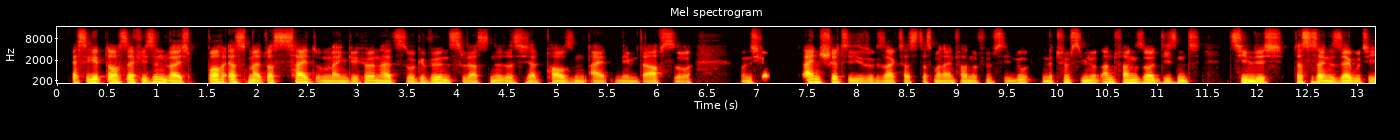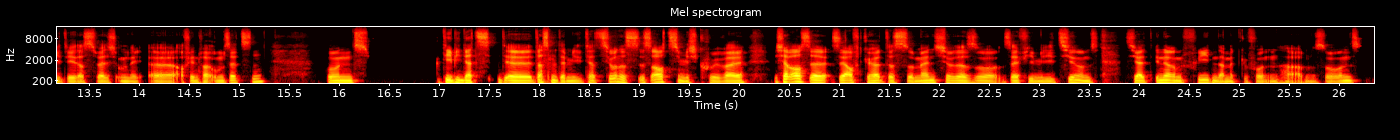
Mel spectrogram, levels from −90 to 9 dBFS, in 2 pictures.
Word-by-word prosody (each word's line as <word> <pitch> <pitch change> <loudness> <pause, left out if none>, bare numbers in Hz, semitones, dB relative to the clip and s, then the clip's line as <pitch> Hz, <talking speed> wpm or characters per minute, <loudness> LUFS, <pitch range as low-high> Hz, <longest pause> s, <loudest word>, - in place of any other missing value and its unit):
es - - -1
ergibt 140 +2 +2
auch 130 -2 +6
sehr 125 0 +3
viel 125 - -1
Sinn, 135 +1 +1
weil 100 -1 +6
ich 95 - -6
brauche 125 +1 +6
erst 125 0 +1
mal 115 - +4
etwas 105 -1 0
Zeit, 130 -1 +3
um 100 -4 -4
mein 95 -1 -1
Gehirn 100 +3 0
halt 100 0 +1
so 95 -2 -5
gewöhnen 115 +7 0
zu 100 -2 -7
lassen, 90 +3 -4
ne, 115 - -2
dass 90 -4 -4
ich 105 - -8
halt 90 -2 -4
Pausen 95 -3 -1
einnehmen 95 -1 -4
darf - - 0
so. - - -6 0.5
Und 95 - -6
ich 85 - -6
glaube, - - -4 0.2
die - - -51
kleinen 150 - +4
Schritte, 135 -1 -1
die 100 -3 -2
du 95 +1 -4
gesagt 105 +3 -2
hast, 105 -1 -4
dass 95 - -6
man 100 -1 -2
einfach 100 +1 -3
nur 95 -1 -4
15 115 -2 -9
Minuten 125 +3 -6
mit 95 -1 -3
15 115 -3 -3
Minuten 120 +3 -2
anfangen 125 -1 0
soll, 125 -1 +2
die 100 -3 -5
sind 100 0 -3 0.3
ziemlich 95 -6 +1
das 105 -1 +2
ist 120 - -2
eine 105 -4 +5
sehr 105 +3 +4
gute 95 -3 -3
Idee, 90 +1 -2
das 80 0 -4
werde 95 -1 0
unbeding 90 -1 -5
äh, 90 -2 -1
auf - - -7
jeden 100 -2 -1
Fall 95 - 0
umsetzen. 115 - -3 0.6
Und 105 -1 +2 0.8
die 115 - +8
Midaz 105 -2 +3
äh, 105 -3 +7
das 120 - +1
mit 115 - +1
der 95 - +2
Meditation 100 +10 -2
ist 120 - 0
ist 115 - -3
auch 140 0 +5
ziemlich 95 -10 -2
cool, 95 -3 -1
weil 100 +3 +4 0.2
ich 125 - -4
habe 150 - +7
auch 160 - +9
sehr 120 -1 +5
sehr 120 -1 +4
oft 110 - -6
gehört, 105 0 +2
dass 100 -2 0
so 100 - -1
Mönche 110 +4 0
oder 105 -1 +3
so 100 -1 -1
sehr 100 -5 -1
viel 100 0 -5
meditieren 95 +7 -1
und 95 -2 -2 0.3
sich - - -2
halt 105 -1 +4
inneren 115 -3 +3
Frieden 120 +1 -2
damit 85 0 -2
gefunden 85 +1 -7
haben 85 0 -6
so 85 +1 -5
und 100 +1 -2
100 Hz, 240 wpm, -25 LUFS, 95-115 Hz, 0.8 s, auch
